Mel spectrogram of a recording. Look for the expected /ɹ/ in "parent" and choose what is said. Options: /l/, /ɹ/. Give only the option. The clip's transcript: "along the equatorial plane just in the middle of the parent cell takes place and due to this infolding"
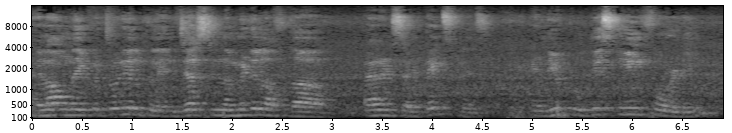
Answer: /l/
